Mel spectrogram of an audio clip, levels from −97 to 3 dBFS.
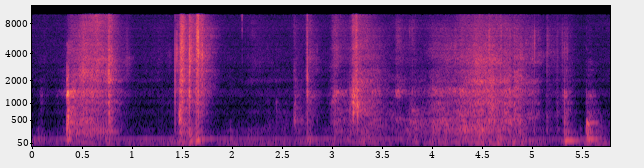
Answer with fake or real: fake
